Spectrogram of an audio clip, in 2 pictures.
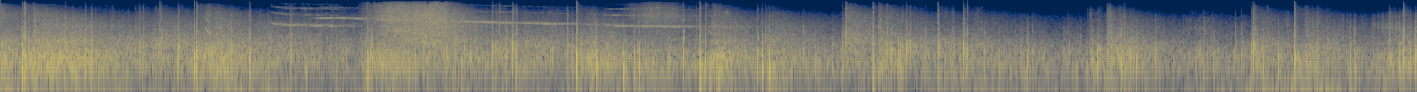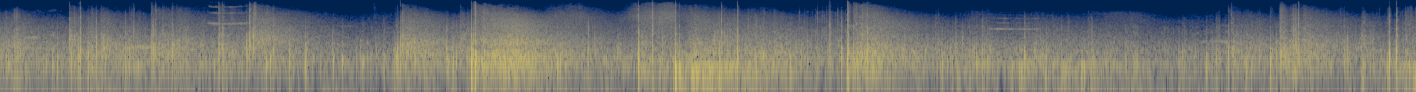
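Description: Fireworks display: aerial shells bursting in a steady run of bangs and crackles, with a few whistles falling in pitch a few seconds in.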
